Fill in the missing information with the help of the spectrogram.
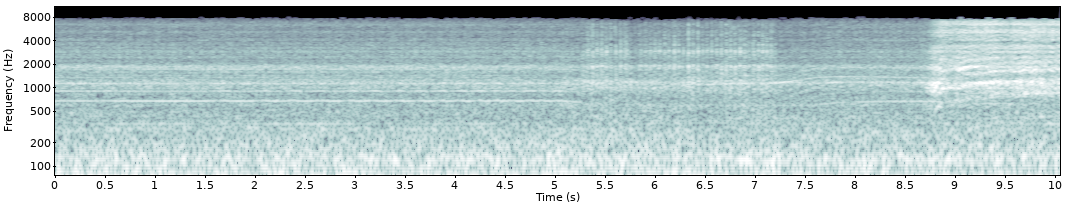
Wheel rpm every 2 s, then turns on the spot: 0, 0, 10, 10, 70.
4-8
